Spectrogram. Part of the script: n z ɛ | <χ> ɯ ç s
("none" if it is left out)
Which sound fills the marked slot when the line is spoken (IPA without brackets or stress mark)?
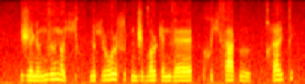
χ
